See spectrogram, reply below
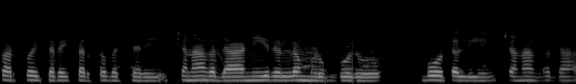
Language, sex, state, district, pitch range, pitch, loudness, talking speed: Kannada, female, Karnataka, Chamarajanagar, 180-195 Hz, 185 Hz, -39 LUFS, 145 wpm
